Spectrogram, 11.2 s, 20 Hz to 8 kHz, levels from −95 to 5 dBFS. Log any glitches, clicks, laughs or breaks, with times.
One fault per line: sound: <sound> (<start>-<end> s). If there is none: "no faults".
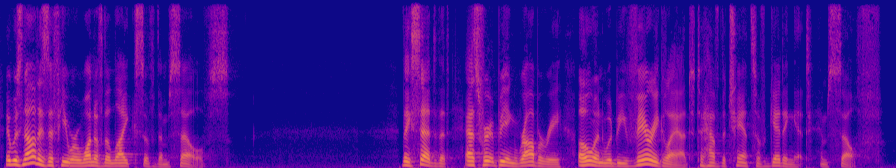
no faults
